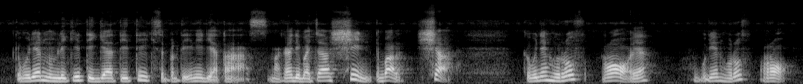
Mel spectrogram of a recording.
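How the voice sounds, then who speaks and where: Low-voiced lady teacher going slow over letters, says "ya" after everything, crickets in the back. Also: vocal fry, darkish tone. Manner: slow, repetitive, ends phrases with a checking "ya"; syllables drawn out and repeated for learners. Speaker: Quran reading teacher. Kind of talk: patient step-by-step reading lesson.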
